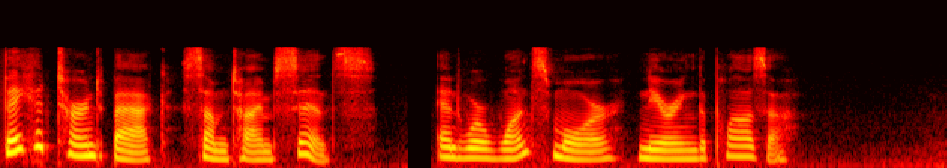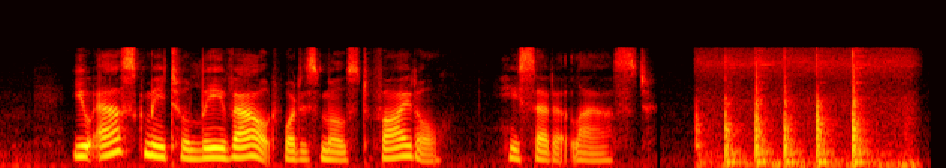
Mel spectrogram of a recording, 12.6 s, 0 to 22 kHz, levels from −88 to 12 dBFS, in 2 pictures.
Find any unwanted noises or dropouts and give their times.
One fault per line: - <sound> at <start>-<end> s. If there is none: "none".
- thud at 10.9-12.5 s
